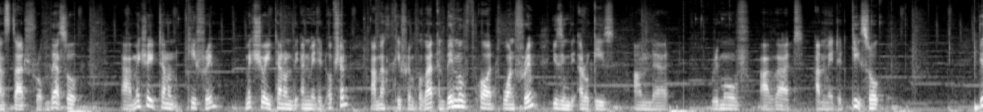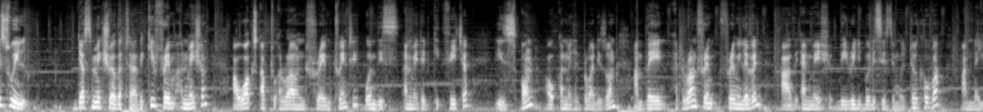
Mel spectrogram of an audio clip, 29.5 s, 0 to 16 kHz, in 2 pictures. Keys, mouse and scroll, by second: 2.6 click, 5.4 click, 7.7 Right, 10.4 click, 10.8 click, 13.1 shift+right click, 13.4 space, 14.6 Escape, 18.4 shift+right click, 24.5 shift+right click, 28.0 space, 28.7 Escape.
